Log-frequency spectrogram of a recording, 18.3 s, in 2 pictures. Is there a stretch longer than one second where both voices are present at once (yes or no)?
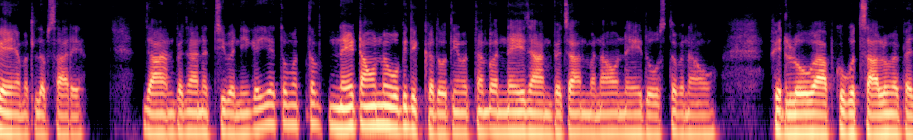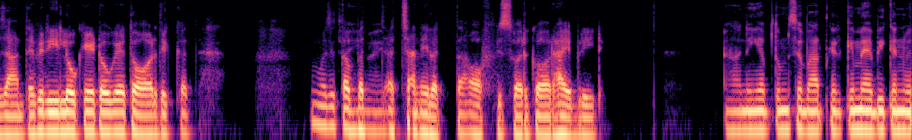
no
